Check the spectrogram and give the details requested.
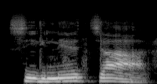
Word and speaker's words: signature: এখন দেখেন SIGN সাইন পড়বেন না, এখানে হবে জিব প্লাস নে প্লাস চার।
